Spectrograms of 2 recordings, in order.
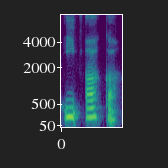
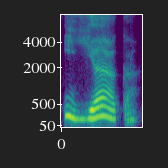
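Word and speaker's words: إياك: This is iaka. Iaka. The word is iyaka. Iyaka. You have to pronounce ya here, not alif sound.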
